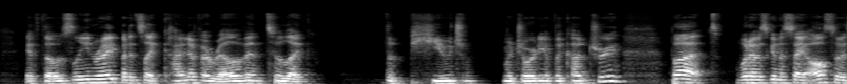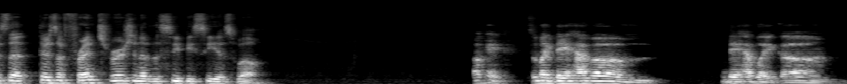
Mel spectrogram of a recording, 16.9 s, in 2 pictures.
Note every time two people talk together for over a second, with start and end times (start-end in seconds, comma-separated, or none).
none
